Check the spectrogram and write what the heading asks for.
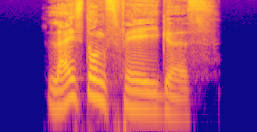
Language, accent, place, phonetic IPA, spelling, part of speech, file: German, Germany, Berlin, [ˈlaɪ̯stʊŋsˌfɛːɪɡəs], leistungsfähiges, adjective, De-leistungsfähiges.ogg
- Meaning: strong/mixed nominative/accusative neuter singular of leistungsfähig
